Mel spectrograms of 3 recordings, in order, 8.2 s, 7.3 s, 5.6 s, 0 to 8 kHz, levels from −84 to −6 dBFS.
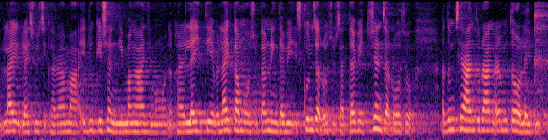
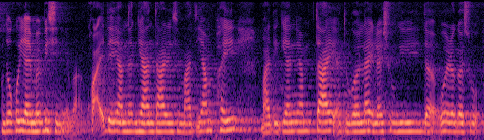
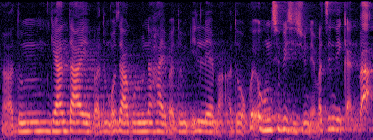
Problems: none marked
